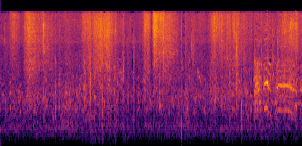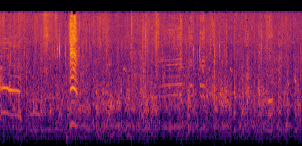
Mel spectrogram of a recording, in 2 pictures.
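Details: Large farm flock of roosters and chickens running at feeding time; steady overlapping clucks and squawks from many birds, with a few louder rooster-like calls standing out midway over a constant rustling din.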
